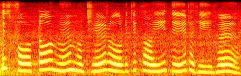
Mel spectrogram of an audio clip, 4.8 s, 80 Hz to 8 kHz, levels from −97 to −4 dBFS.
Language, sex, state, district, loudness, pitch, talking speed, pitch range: Hindi, female, Madhya Pradesh, Katni, -16 LUFS, 270 Hz, 110 wpm, 255-300 Hz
